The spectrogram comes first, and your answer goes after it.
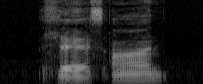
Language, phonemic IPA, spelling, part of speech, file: Navajo, /ɬèːsʔɑ́ːn/, łeesʼáán, noun, Nv-łeesʼáán.ogg
- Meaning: bread (a type made from maize, and baked in ashes or in an outdoor oven)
